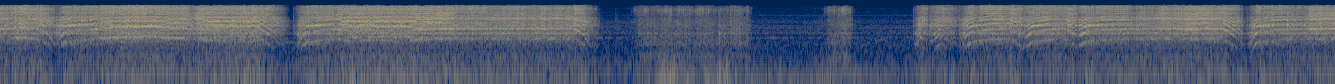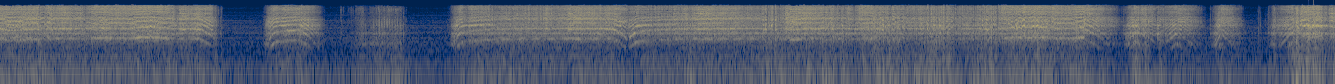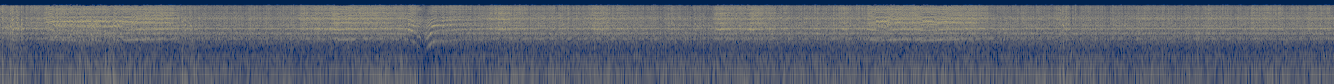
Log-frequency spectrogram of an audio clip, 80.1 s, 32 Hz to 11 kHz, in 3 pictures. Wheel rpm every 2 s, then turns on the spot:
150, 190, 150, 160, 200, 160, 20, 10, 0, 60, 150, 190, 140, 200, 200, 100, 60, 20, 170, 180, 190, 200, 190, 190, 100, 30, 160, 200, 200, 200, 190, 180, 200, 200, 200, 190, 200, 200, 200, 200.
12-16 30-34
